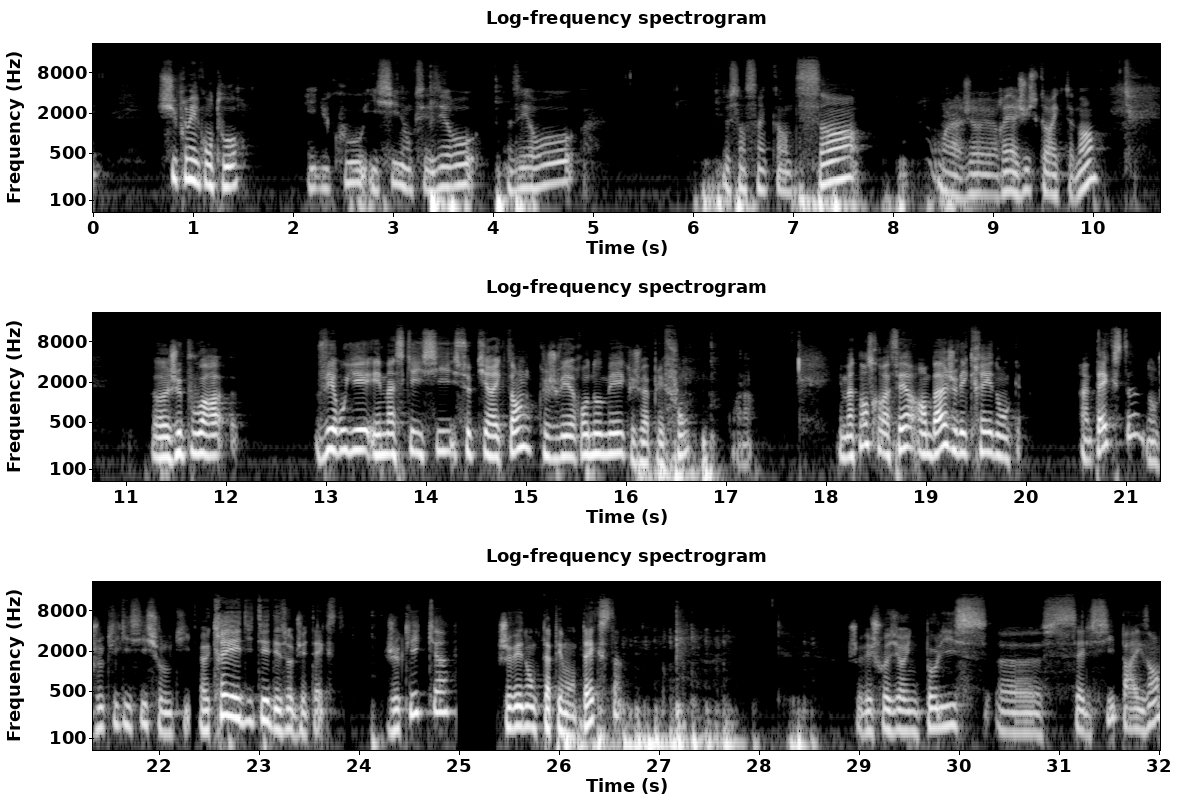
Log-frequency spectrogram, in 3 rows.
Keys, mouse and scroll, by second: 1.1 click, 2.5 click, 3.3 KP_0, 3.5 Tab, 6.0 KP_2, 6.2 KP_0, 6.4 Tab, 7.0 KP_1, 7.1 KP_0, 7.4 Tab, 8.3 ctrl+shift+r, 9.3 click, 9.7 click, 11.0 click, 12.9-15.0 drag, 15.8-17.0 typing, 18.1 click, 24.2 click, 25.9-28.0 typing, 28.3 ctrl+a, 29.5 click, 31.2 click.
